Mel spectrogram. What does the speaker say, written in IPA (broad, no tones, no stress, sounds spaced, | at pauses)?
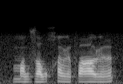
m ɑ̃ w z ɒ w χ ɑ̃ ɭ ə̃ f ɑː ɭ ə̃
